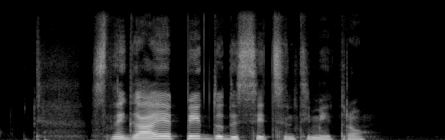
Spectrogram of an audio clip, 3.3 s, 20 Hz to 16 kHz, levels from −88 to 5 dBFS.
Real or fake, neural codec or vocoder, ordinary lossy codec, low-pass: fake; vocoder, 44.1 kHz, 128 mel bands, Pupu-Vocoder; none; 14.4 kHz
